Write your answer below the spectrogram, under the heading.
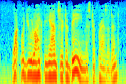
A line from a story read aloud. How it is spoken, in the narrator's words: whispered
